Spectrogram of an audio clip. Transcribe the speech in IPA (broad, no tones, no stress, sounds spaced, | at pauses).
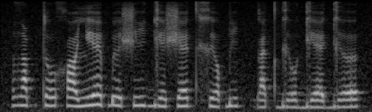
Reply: ðˤ ɘ b t o x ɒ lʲ ɛ ɓ ɘ ʃ i ɡʲ ɛ ʃ ɛ t xʲ ɔ ɓ i k ɡ a t ɡʲ o ɡʲ ɛ ɡʲ ə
